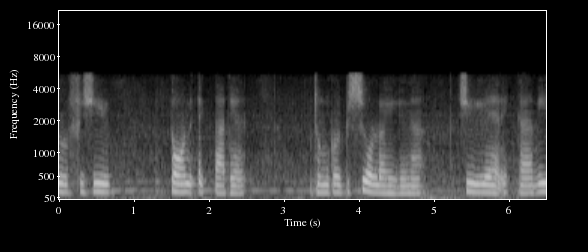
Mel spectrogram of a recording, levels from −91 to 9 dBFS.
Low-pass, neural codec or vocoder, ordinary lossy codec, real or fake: 5.4 kHz; codec, 24 kHz, 0.9 kbps, WavTokenizer, medium music audio release; none; fake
